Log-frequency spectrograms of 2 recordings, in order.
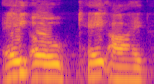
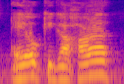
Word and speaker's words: Aokigahara: Aokigahara. I'm going to spell it. Aokigahara. Aokigahara Jukai.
